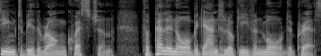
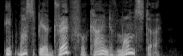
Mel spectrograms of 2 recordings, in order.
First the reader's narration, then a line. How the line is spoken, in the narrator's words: said the wart, anxiously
